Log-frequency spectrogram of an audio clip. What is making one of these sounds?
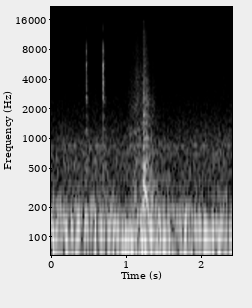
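A wooden drawer slides shut.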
